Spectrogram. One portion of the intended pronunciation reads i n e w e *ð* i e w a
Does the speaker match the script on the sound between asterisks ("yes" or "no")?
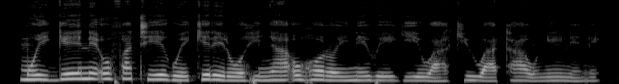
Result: no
